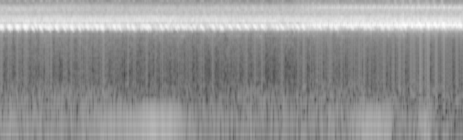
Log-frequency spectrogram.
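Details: Autumn insect chorus of bell crickets recorded in Sanuki, Chiba, Japan: a steady, high, buzzy shimmer of many callers, growing slightly louder toward the end, over a soft low hum.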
